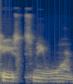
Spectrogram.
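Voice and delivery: play-acted, utterly emotionless, flat deadpan. Speaker recalling a character's line to a kid with a rifle: retelling a deadpan reply. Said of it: "And he turns and deadpan says".

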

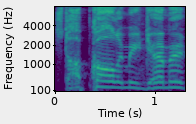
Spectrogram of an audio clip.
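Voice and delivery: put-on mock demon character voice. Playing a demon who keeps getting called, in a demon voice. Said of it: "some demon voice".

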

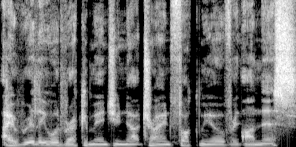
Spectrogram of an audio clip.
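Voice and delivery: low-pitched voice. Narrating a scene, the speaker voices an unseen figure: voice from the darkness. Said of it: "you hear a voice come from the darkness".

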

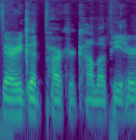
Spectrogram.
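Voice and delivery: put-on robot voice, whispering. Retelling a little robot buddy's line from a comic: imitating a robot whispering. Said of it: "the robot, the rest of the thing is just whispering the entire time".

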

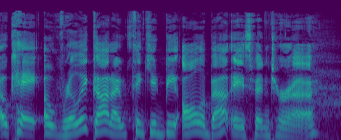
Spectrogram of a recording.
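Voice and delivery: plain

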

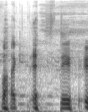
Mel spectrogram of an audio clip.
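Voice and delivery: laughing with a resigned, giving-up tone.

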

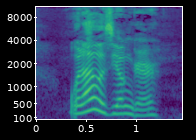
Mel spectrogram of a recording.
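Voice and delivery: talking through a yawn. Starting a story about being younger while a listener teases, yawning while talking. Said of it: "If you don't stop yawning".

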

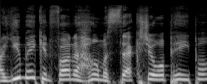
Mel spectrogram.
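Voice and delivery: very loud voice with light country twang. Retelling what a man asked the speaker; slight country twang. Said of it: "In that slight country twang".

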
